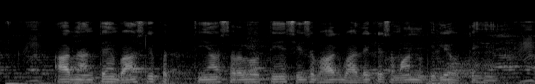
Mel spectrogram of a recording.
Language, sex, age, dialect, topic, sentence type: Hindi, male, 18-24, Kanauji Braj Bhasha, agriculture, statement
